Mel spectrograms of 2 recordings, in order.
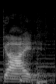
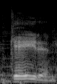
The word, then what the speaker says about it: Gaiden: We're talking Ninja Gaiden. Everyone always said Ninja Gaiden, but I know for a fact it's Gaiden. You know where I Gaiden. learned that? From the wizard.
